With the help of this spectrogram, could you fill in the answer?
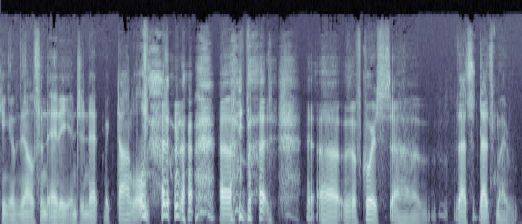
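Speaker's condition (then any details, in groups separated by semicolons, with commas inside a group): No condition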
